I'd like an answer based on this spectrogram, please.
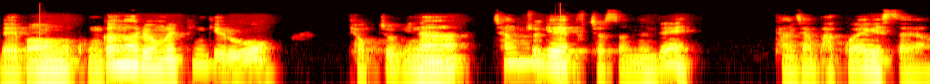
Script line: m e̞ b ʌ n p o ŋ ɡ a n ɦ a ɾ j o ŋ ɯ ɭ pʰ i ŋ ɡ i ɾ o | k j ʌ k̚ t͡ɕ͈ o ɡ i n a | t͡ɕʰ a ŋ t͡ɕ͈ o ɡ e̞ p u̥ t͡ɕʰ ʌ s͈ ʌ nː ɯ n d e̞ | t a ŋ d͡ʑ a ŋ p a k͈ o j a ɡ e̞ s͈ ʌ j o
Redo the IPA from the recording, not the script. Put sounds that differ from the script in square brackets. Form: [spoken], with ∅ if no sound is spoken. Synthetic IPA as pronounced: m e̞ b ʌ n [k] o ŋ ɡ a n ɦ a ɾ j o ŋ ɯ ɭ pʰ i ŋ ɡ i ɾ o | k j ʌ k̚ t͡ɕ͈ o ɡ i n a | t͡ɕʰ a ŋ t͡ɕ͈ o ɡ e̞ p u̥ t͡ɕʰ ʌ s͈ ʌ nː ɯ n d e̞ | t a ŋ d͡ʑ a ŋ p a k͈ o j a ɡ e̞ s͈ ʌ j o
